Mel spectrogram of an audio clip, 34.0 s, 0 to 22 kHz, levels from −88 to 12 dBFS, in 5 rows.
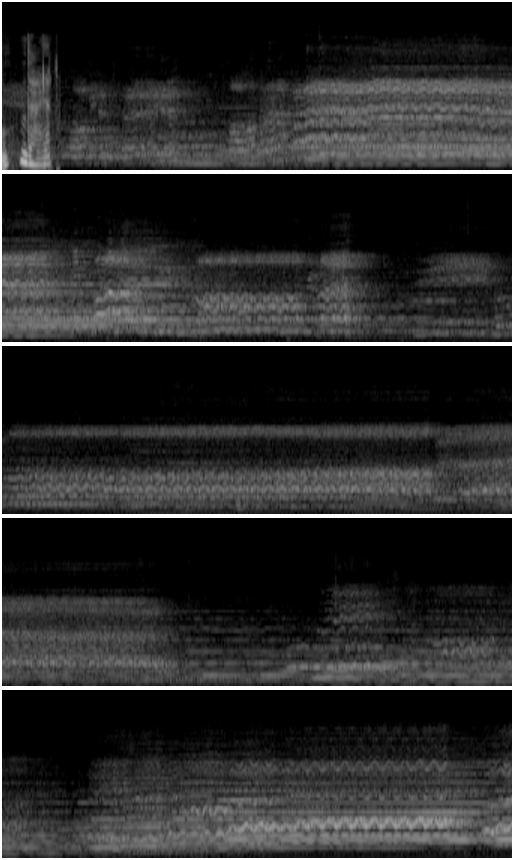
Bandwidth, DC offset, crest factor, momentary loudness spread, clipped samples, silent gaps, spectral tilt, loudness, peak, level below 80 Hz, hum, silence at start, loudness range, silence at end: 10.5 kHz; under 0.1%; 26 dB; 19 LU; under 0.1%; none; -6 dB/octave; -38 LUFS; -12 dBFS; -78 dBFS; none; 0 s; 14 LU; 0 s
